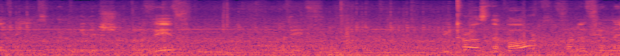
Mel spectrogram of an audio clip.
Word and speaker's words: Lviv: Right now we're going to the Lvov. Lvov, I know how to say it in English. Lviv.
